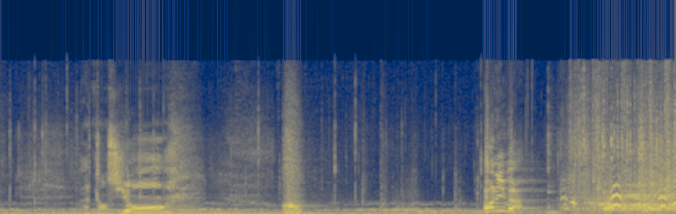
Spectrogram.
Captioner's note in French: Cris de gobelins et bruits de lutte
